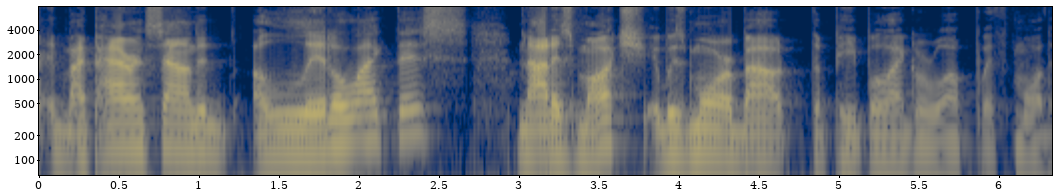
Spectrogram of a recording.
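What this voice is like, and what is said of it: New York accent. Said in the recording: “this New York accent that you have”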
